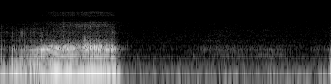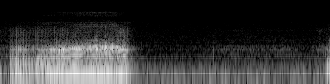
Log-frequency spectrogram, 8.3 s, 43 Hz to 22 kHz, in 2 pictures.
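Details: Snoring during sleep recorded with the SnoreLab app: two loud, low, rattling inhalation snores, about 15/min, with quiet breathing between.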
